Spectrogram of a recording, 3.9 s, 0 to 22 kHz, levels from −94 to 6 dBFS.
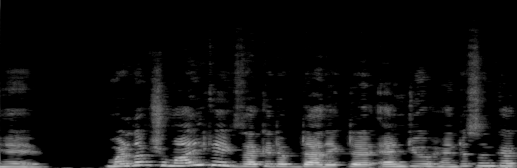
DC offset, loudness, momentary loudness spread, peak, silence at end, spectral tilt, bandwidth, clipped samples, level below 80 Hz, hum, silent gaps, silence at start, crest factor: under 0.1%; -28 LUFS; 9 LU; -12 dBFS; 0 s; -5 dB/octave; 12.5 kHz; under 0.1%; -52 dBFS; none; 0.55-0.60 s; 0 s; 16 dB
